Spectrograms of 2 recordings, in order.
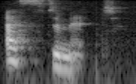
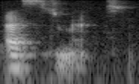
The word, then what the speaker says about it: estimate: And we pronounce it two different ways based on which way we're using it, which part of speech we're using with it.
